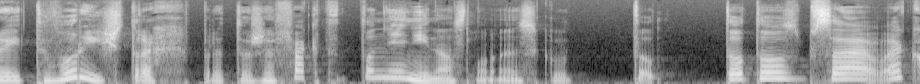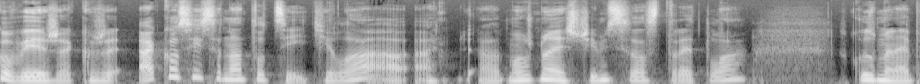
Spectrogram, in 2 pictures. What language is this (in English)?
Slovak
